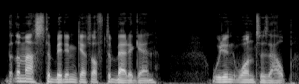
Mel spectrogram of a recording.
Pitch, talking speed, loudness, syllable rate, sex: 105 Hz, 300 wpm, -19 LUFS, 7.2 syllables/s, male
